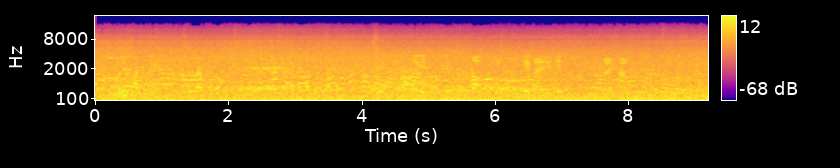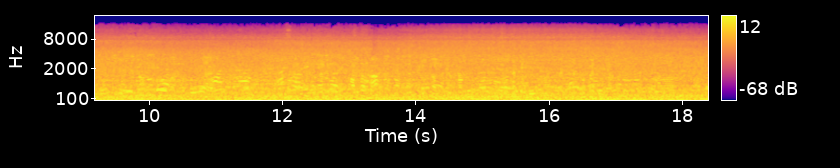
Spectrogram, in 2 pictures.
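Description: Busy street ambience: indistinct voices of people talking nearby over a steady low rumble of city traffic.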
